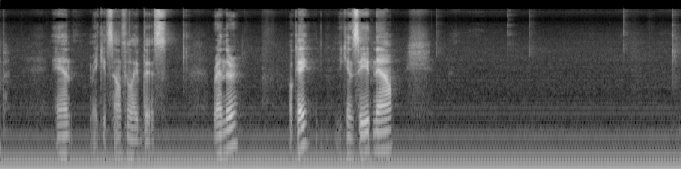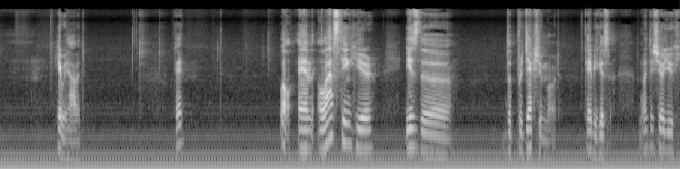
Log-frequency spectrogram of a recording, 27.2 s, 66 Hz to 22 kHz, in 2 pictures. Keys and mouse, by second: 0.3 click, 3.7 F12, 7.6 Escape, 8.8 click, 13.5 F12, 16.5 Escape, 19.7 middle click, 23.7 middle click.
